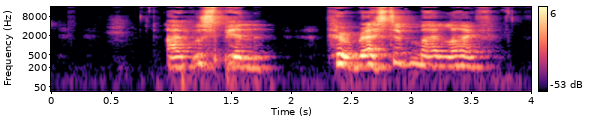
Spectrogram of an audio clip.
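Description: A woman speaks close by in a shaky, tearful voice.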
